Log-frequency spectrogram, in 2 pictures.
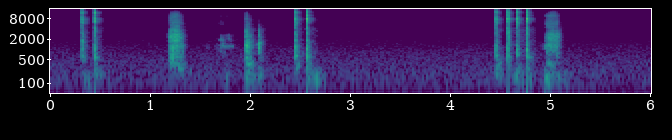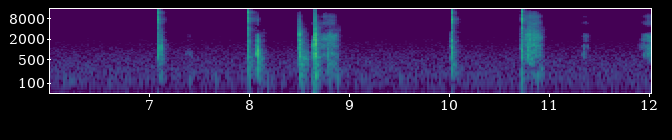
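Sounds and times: keyboard and mouse clicks: 0.3s - 0.6s, 2.0s - 2.7s, 4.5s - 5.0s, 8.0s - 8.8s.

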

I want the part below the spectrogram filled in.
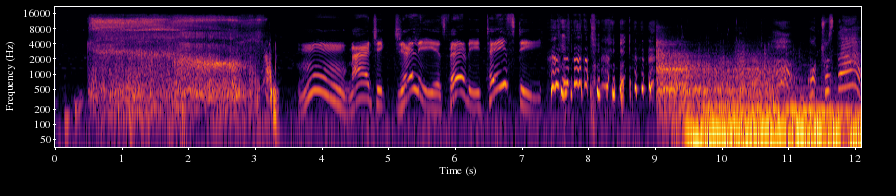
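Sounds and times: cartoon slurping hiss: 0.5s - 3.3s.

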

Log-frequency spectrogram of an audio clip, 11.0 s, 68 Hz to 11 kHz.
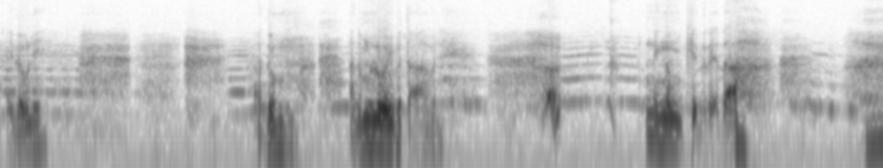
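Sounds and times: person sobbing and wailing: 0.0s - 11.0s.

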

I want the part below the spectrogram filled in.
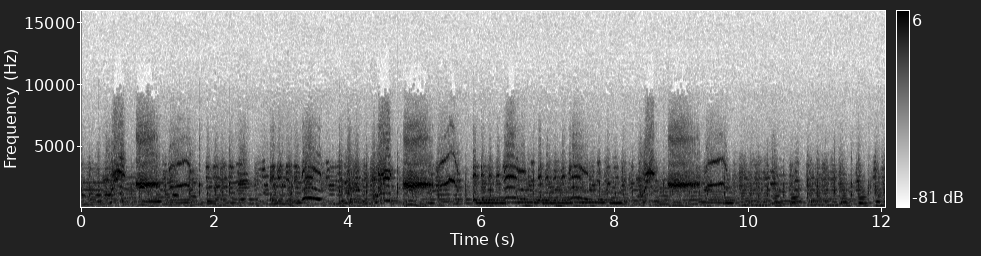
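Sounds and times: cartoon orchestral music: 0.0s - 12.0s
quacking honk: 0.4s - 1.6s, 4.4s - 5.6s, 8.4s - 9.6s
sliding pitch effects: 4.4s - 7.8s, 8.4s - 9.8s.

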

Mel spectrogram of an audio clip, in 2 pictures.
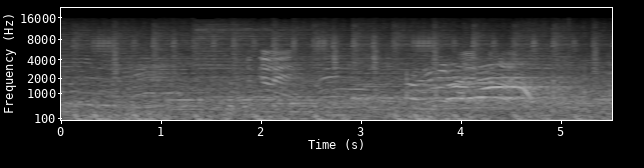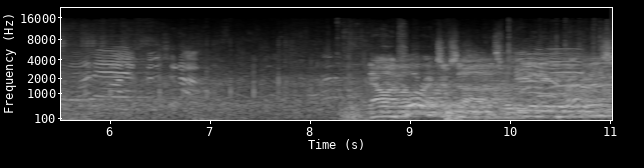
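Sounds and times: voices calling or singing: 0.0s - 6.4s
arena background music: 0.0s - 6.9s
crowd murmur: 0.0s - 11.0s.

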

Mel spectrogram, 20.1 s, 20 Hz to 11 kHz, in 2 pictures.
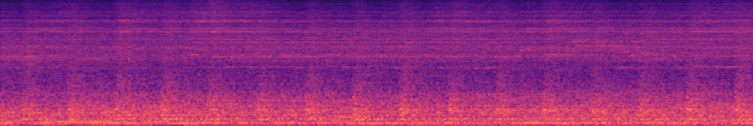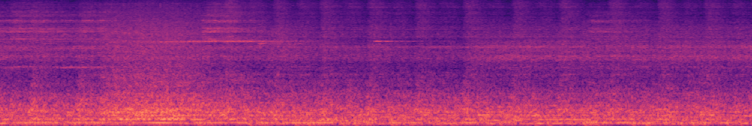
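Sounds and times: drum kit: 0.0s - 20.0s
electric guitar: 0.0s - 20.0s.

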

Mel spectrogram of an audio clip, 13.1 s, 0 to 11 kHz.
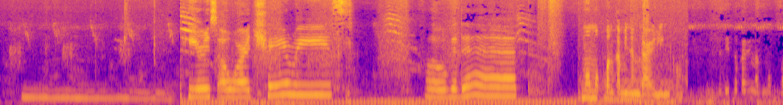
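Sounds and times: steady low hum: 0.0s - 12.2s
woman humming sliding notes: 0.3s - 6.0s.

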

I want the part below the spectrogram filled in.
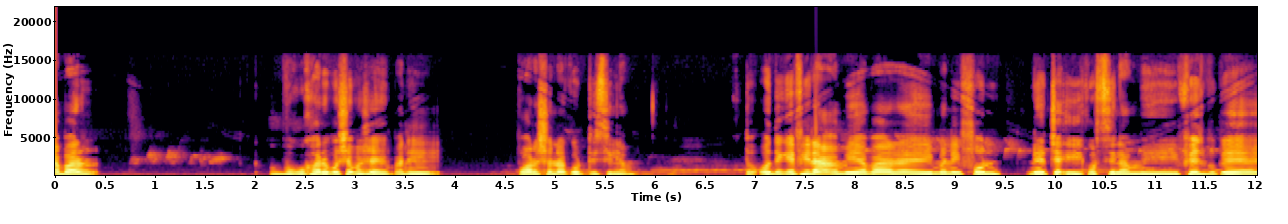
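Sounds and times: woman speaking: 0.0s - 0.5s, 2.2s - 3.9s, 4.6s - 5.9s, 6.9s - 12.0s
faint bird chirps: 0.7s - 2.0s, 7.8s - 12.0s.

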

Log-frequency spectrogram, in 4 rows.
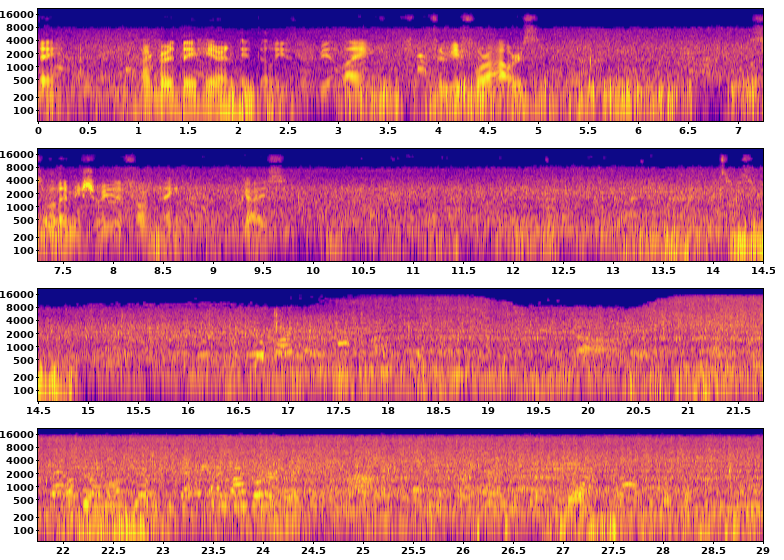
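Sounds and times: crowd chattering: 0.0s - 29.0s
fountain water splashing: 0.0s - 29.0s
murmur of voices: 0.0s - 29.0s
steady rushing outdoor noise: 0.0s - 29.0s.

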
